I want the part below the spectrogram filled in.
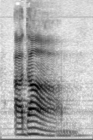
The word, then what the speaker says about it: Adam: Adam, which in the Hebrew, and if you want to sound like you know what you're talking about when you say Hebrew, you pronounce it Adam.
